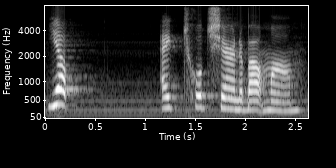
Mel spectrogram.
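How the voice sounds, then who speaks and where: A woman's voice: on the high side, unhurried, a bit bright. An actress playing a nine-year-old girl who chats earnestly and openly in a childlike way.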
